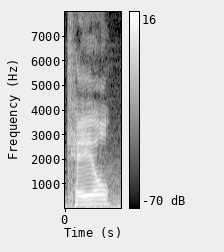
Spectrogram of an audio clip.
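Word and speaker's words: Kailh: You got Kale, and it's not spelled like Kale, it's like K-A-I-H-L or something.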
